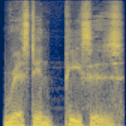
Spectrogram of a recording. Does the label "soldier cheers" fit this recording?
Yes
